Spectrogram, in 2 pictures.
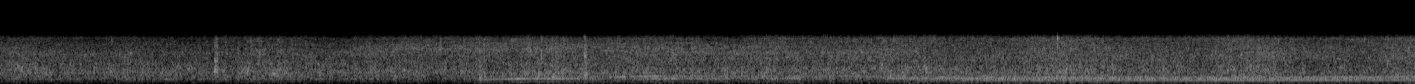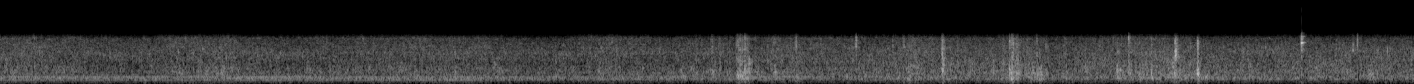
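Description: Small lake waves lap gently on a sandy shore.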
